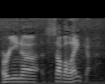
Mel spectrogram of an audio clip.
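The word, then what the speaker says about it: Aryna Sabalenka: before Gauff's fellow American Madison Keys goes against Arena Sabalenka.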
